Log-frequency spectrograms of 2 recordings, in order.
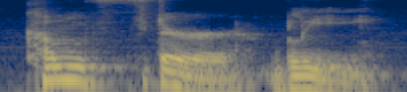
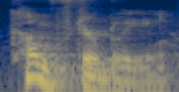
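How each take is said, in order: First: "Comfortably" slowly split as cum-fter-blee; three syllables, slowly. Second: Said in the usual way. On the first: Shown as a demonstration. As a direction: draw out "Comfortably" in three separated beats. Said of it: "I say it with three syllables".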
